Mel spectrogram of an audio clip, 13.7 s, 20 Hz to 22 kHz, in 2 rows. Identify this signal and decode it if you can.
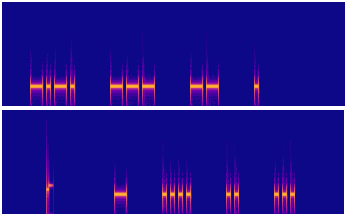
Morse code, heard as a keyed tone, about 15 wpm, spaced as for 9 wpm, 700 Hz. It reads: COME THIS
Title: 3x Character Spacing - Top 100 Words - 15wpm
